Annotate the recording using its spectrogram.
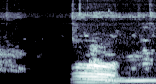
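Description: A man's drawn-out exclamation of amazement, "โอ้โห" ("wow"), starting about a second in and stepping up in pitch partway through.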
